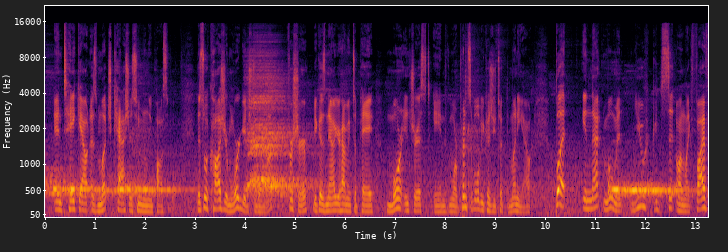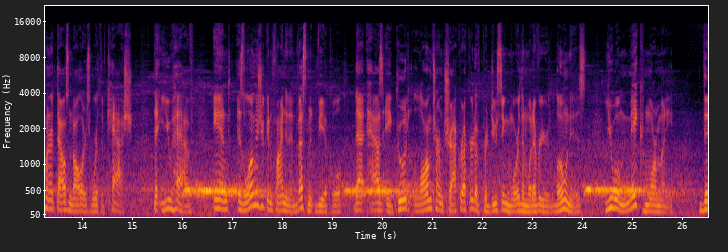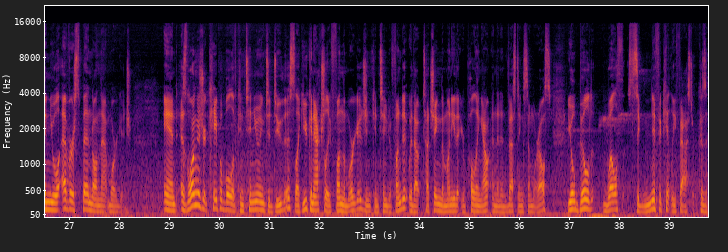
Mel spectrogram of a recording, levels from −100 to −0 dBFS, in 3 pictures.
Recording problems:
animal sounds; very loud; throughout; 2 dB above the speech

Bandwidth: 15.5 kHz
